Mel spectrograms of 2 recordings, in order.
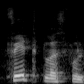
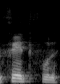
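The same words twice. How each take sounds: First: Faith, plus, full said as three separate parts; split into parts. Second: Faithful said as one smooth word; joined whole word. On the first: (faith plus full को तीन हिस्सों में तोड़कर बोलें) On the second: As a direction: join the parts into faithful. (faithful को एक पूरे शब्द की तरह जोड़कर बोलें) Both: Shown as a demonstration.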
